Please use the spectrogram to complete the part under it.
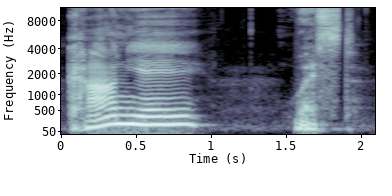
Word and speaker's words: Kanye West: Es wird wirklich ausgesprochen Kanye West.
